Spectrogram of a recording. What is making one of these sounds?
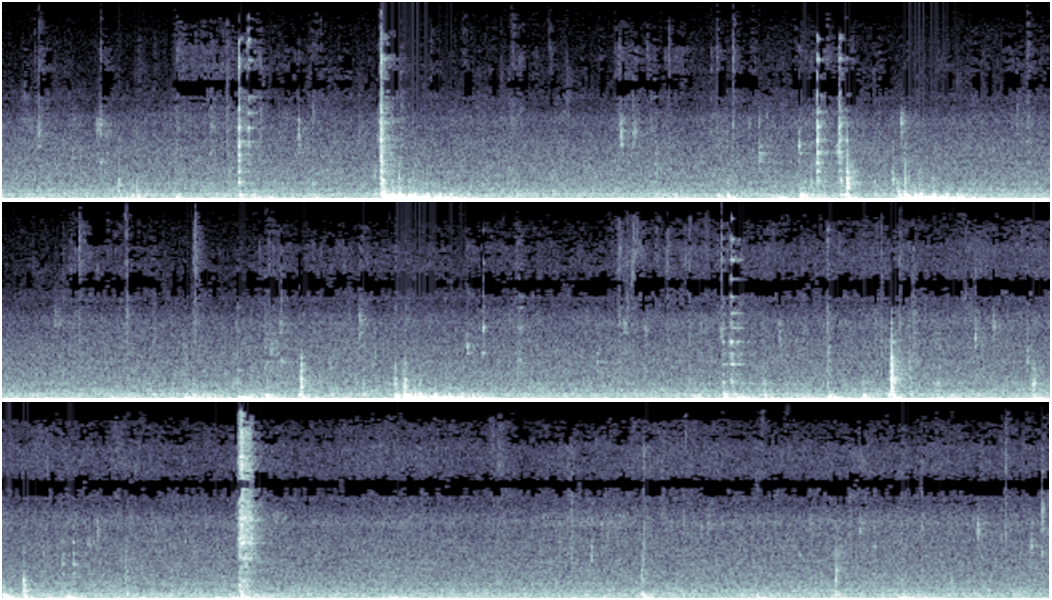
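Plantain slices sizzle as they fry in hot oil.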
